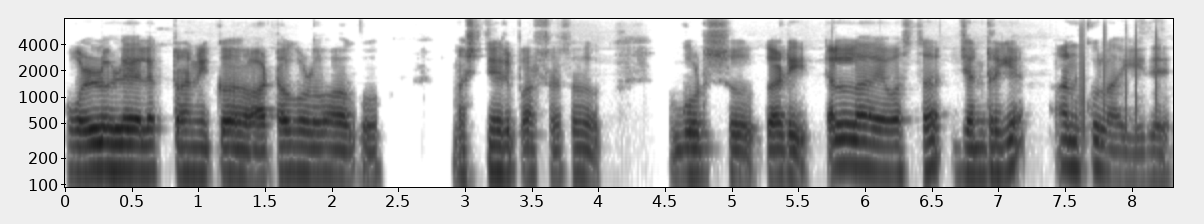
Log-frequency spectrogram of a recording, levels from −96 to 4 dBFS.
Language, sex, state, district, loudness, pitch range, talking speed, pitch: Kannada, male, Karnataka, Chamarajanagar, -17 LUFS, 125-145 Hz, 95 wpm, 135 Hz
